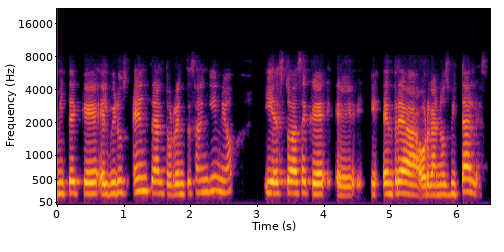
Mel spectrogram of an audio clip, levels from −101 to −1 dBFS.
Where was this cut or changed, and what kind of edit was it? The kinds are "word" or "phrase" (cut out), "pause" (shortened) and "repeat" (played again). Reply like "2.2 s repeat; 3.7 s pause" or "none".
none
